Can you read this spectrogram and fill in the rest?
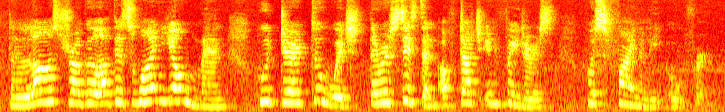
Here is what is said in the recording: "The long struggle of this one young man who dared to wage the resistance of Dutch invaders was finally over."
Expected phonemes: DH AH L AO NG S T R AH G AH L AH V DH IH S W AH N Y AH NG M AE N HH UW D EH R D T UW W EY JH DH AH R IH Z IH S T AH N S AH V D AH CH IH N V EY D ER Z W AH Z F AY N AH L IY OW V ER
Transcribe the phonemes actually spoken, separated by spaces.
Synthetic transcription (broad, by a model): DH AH L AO S T R AH G AH L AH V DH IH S W AH N Y AH NG M AE N HH UW D EH R D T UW W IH CH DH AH R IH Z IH S T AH N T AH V D AH CH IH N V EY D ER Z W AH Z F AY N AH L IY OW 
